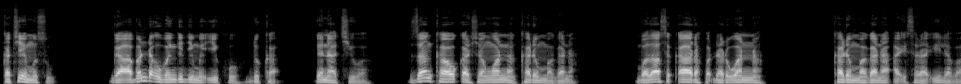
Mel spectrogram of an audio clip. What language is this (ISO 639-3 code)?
hau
